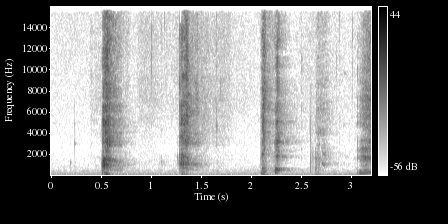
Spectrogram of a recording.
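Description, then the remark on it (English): Several sharp, harsh coughs in an uneven series, including a quick double cough, fairly loud, with a faint steady hum in the background. “And also, anytime somebody cough, they really make the coughs noticeable.”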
